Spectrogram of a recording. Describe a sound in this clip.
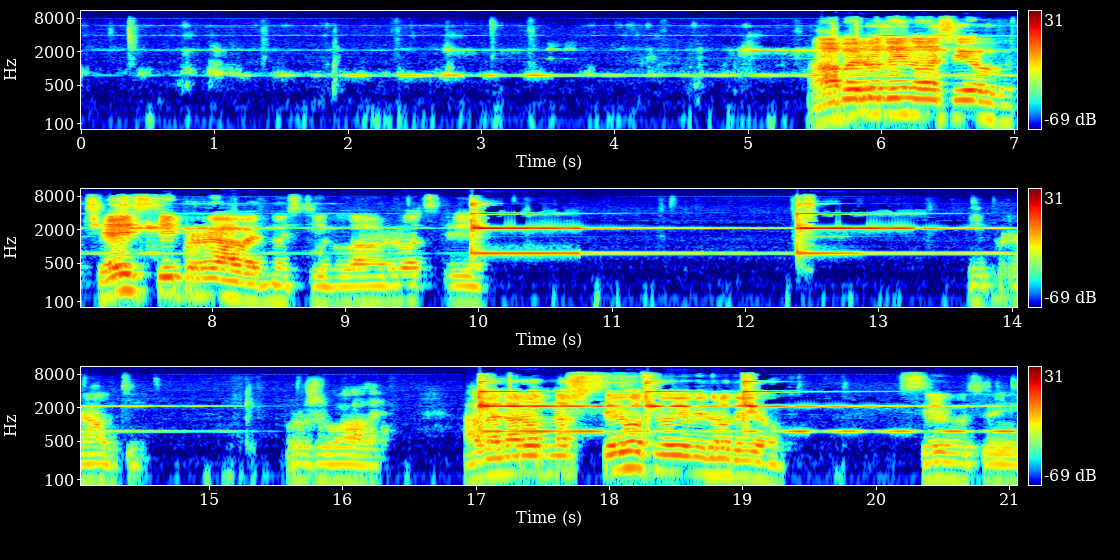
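A singing bowl rings with a steady humming tone.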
